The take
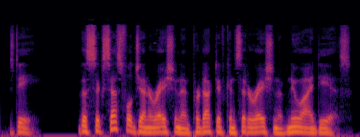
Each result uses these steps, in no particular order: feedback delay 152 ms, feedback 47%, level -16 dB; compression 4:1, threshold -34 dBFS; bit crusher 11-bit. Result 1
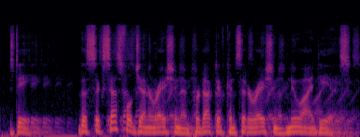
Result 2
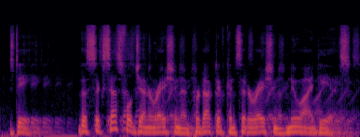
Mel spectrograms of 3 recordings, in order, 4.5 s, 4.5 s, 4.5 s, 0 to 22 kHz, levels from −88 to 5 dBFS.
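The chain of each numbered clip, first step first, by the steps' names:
feedback delay > compression > bit crusher; feedback delay > bit crusher > compression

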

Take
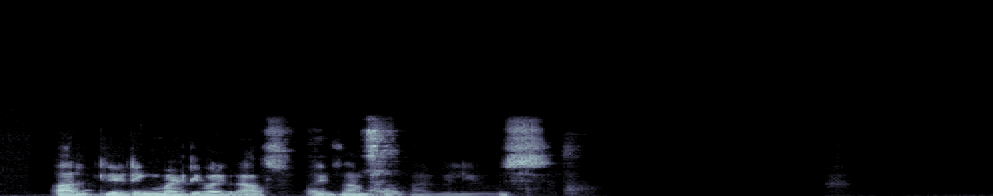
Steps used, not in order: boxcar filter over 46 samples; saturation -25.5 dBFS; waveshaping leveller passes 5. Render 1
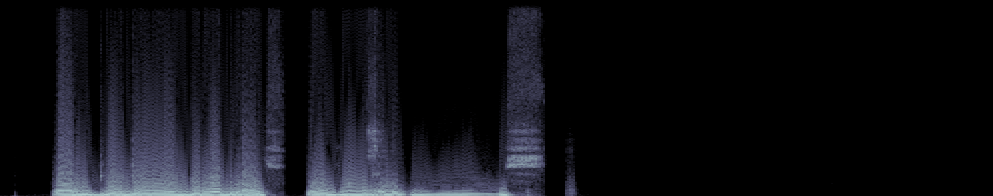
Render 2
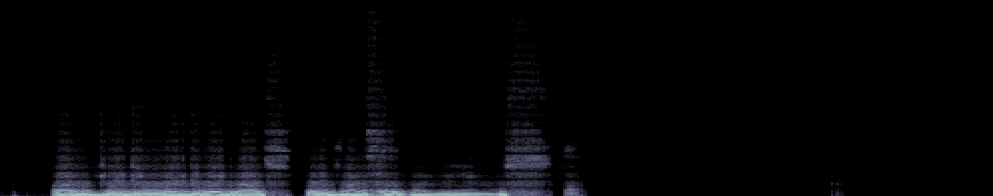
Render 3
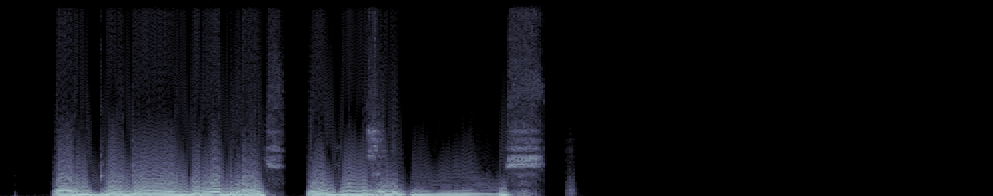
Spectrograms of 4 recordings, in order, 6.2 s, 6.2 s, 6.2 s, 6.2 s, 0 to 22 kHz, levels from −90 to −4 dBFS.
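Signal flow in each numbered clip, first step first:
boxcar filter > saturation > waveshaping leveller; saturation > waveshaping leveller > boxcar filter; saturation > boxcar filter > waveshaping leveller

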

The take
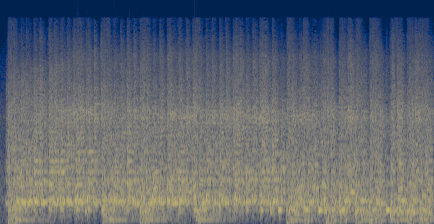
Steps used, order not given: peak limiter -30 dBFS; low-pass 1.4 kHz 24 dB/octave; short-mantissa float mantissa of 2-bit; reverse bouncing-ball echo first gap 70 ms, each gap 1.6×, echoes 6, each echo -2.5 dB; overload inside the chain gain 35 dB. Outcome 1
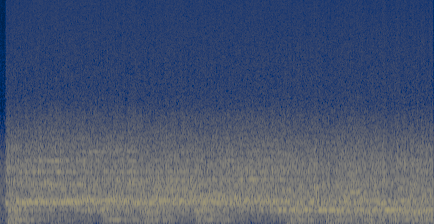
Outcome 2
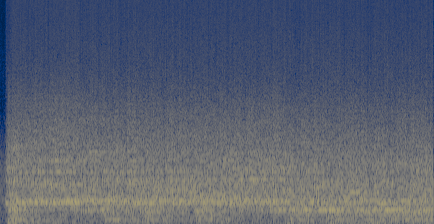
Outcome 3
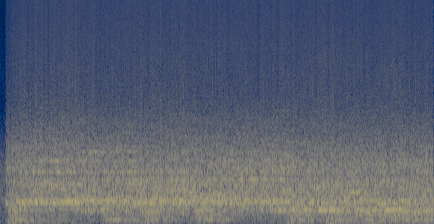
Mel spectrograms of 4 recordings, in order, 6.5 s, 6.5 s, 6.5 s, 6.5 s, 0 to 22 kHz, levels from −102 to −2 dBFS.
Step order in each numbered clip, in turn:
reverse bouncing-ball echo > peak limiter > low-pass > short-mantissa float > overload inside the chain; low-pass > overload inside the chain > reverse bouncing-ball echo > short-mantissa float > peak limiter; peak limiter > low-pass > overload inside the chain > reverse bouncing-ball echo > short-mantissa float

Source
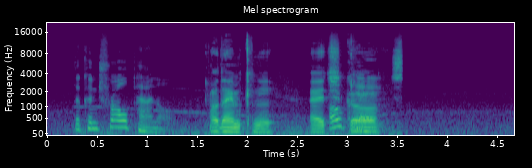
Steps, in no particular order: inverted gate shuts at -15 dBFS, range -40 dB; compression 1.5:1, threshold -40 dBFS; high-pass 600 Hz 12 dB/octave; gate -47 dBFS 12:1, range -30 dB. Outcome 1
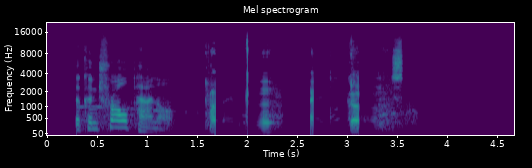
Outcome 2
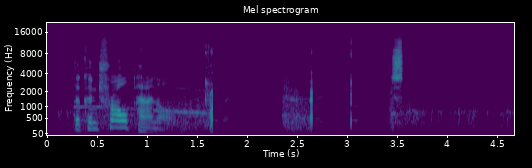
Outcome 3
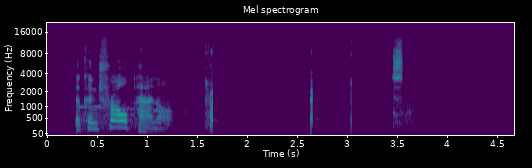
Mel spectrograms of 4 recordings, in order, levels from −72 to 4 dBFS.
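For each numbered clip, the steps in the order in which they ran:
high-pass > gate > inverted gate > compression; inverted gate > gate > compression > high-pass; inverted gate > high-pass > compression > gate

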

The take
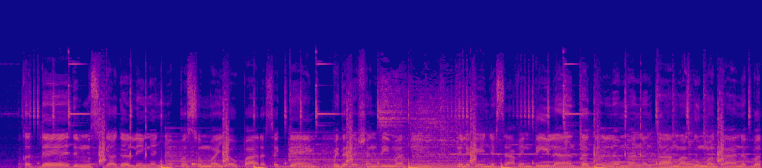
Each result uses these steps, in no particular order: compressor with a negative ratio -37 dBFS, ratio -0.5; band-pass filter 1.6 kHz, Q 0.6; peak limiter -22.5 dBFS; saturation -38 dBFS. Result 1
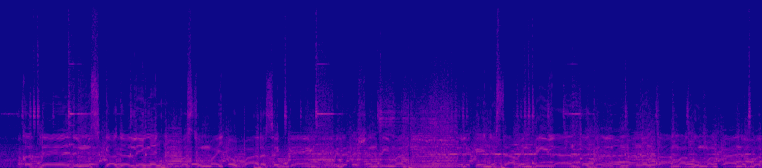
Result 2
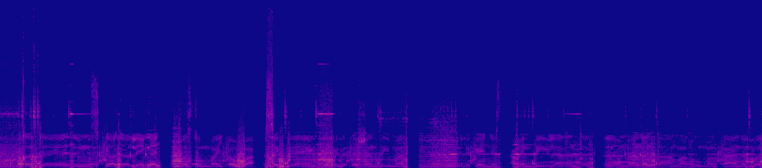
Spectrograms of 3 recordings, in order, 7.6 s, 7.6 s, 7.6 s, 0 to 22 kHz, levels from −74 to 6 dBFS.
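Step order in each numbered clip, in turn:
band-pass filter > peak limiter > compressor with a negative ratio > saturation; compressor with a negative ratio > band-pass filter > saturation > peak limiter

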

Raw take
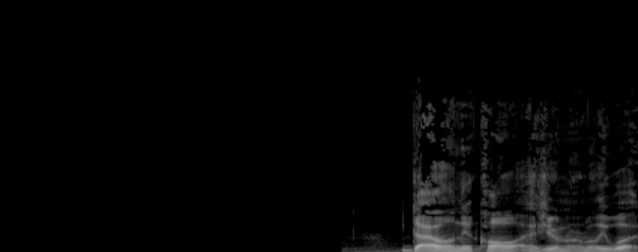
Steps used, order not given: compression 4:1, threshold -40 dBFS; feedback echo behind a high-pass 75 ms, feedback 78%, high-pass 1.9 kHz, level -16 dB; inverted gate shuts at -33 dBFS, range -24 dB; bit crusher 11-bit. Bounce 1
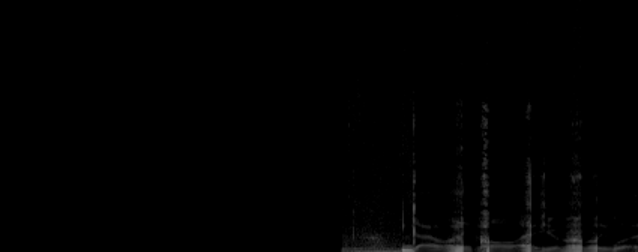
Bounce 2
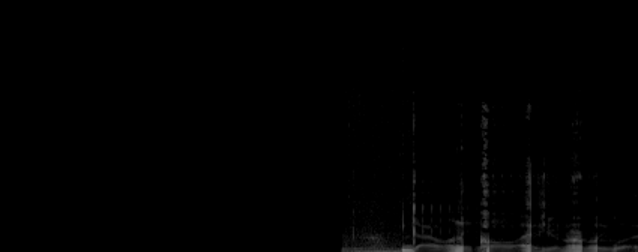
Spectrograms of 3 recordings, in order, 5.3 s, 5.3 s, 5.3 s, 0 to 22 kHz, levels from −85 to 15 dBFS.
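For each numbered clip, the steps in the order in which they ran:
feedback echo behind a high-pass > compression > bit crusher > inverted gate; bit crusher > compression > inverted gate > feedback echo behind a high-pass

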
